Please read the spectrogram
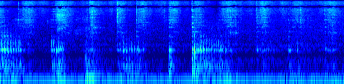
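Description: Fingers mixing panko breadcrumbs on a ceramic plate, with a few light clicks against the plate, over a steady low hum.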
